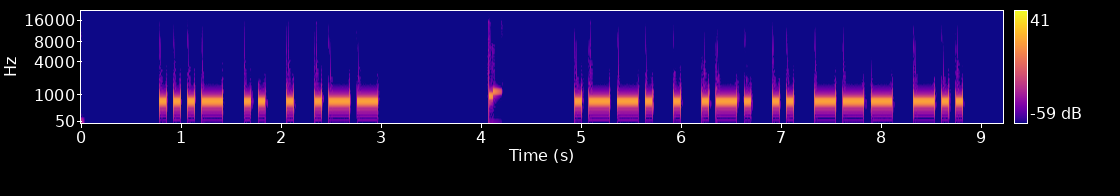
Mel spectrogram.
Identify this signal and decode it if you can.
Morse code, heard as a keyed tone, about 17 wpm, 700 Hz. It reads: VIEW PERIOD
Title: Sets of 5 Words - New Word Drill - 17wpm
